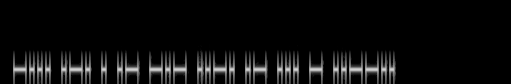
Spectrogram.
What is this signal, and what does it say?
Morse code, heard as a keyed tone, about 30 wpm, 700 Hz. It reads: BREAKFAST?
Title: Sentences from Top 1500 Words 30wpm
